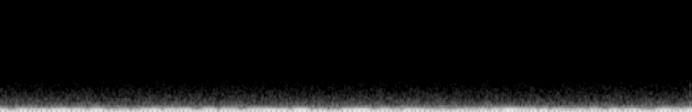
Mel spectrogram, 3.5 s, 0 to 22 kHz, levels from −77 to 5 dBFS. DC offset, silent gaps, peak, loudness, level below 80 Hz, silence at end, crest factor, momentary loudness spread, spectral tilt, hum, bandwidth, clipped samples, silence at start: 20%; none; -4 dBFS; -22 LUFS; -16 dBFS; 0 s; 10 dB; 4 LU; -14.5 dB/octave; none; 0.5 kHz; under 0.1%; 0 s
